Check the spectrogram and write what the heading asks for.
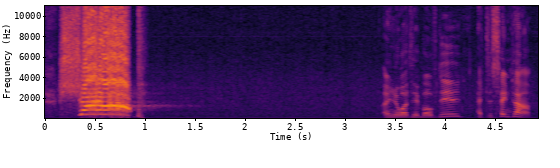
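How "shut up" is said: very high, very loud scream; full yell. Retold or imitated. Child to arguing adults, full-throated yell. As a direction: explode over the bickering. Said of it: "And I yelled".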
